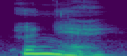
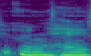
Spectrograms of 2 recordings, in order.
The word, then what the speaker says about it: Eunhye: Yes, it's pronounced Eunhye. And it means grace, Mr. Kim added. Eunhye, Joey said slowly, and this time perfectly. It made Eunhye smile.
